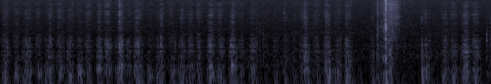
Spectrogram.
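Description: A ballpoint pen draws lines across the top surface of a large, hollow, brown corrugated cardboard box. Quick, scratchy strokes repeat with a low, hollow resonance from the box, and one sharper, brighter scrape stands out near the end.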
